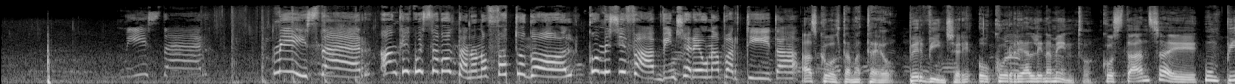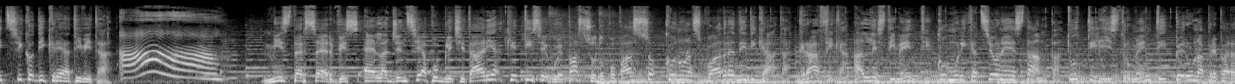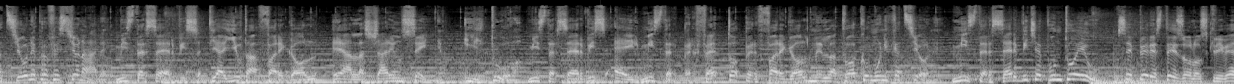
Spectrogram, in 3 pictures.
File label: Promo Radio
